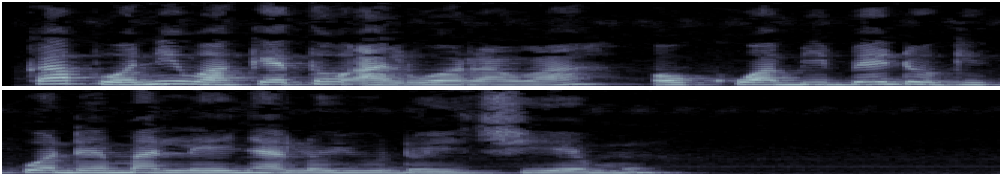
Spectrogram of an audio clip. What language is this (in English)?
Luo (Kenya and Tanzania)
